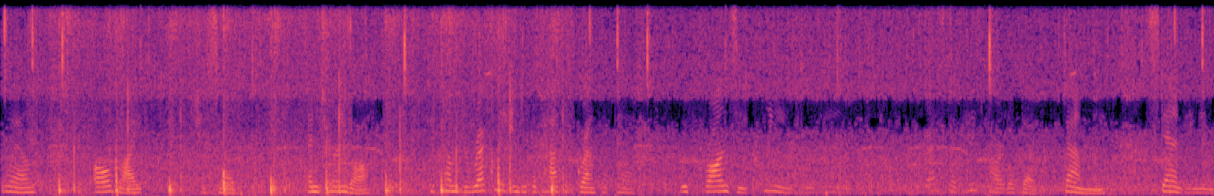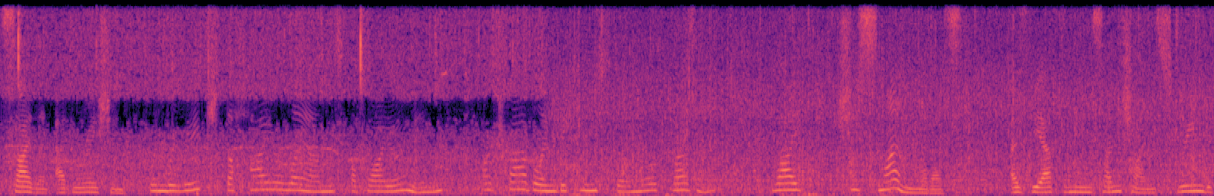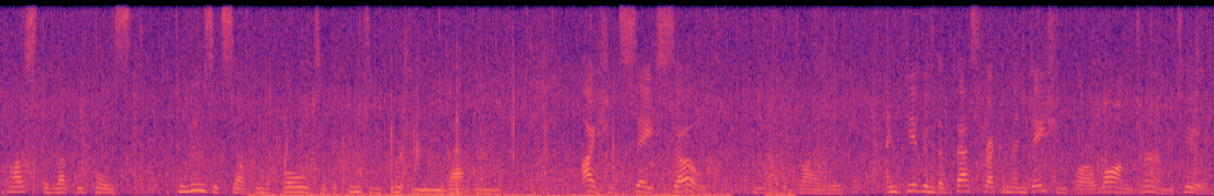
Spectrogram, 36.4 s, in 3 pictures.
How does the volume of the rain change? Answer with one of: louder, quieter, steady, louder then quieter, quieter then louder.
steady.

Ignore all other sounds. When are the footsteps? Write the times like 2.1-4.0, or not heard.
0.2-5.8, 26.7-32.2.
